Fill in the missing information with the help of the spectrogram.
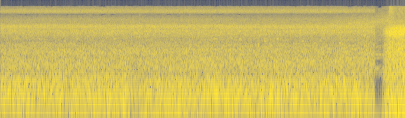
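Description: Steady rushing of water, a mountain river or waterfall, with a short break near the end.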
